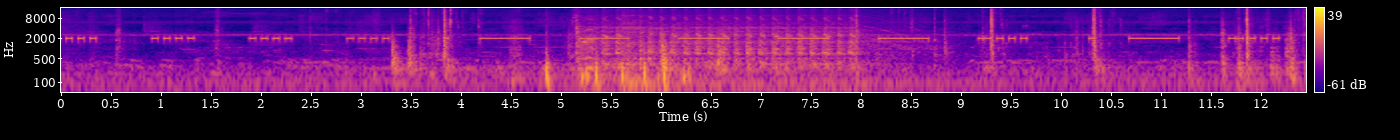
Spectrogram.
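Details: 1998 Honda Accord after spark plug change, fuel present: chime, then about three seconds of steady starter cranking that never fires; cranks but won't start.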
